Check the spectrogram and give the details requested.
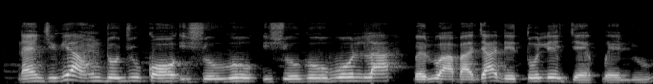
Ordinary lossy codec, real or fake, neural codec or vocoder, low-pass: none; fake; vocoder, 22.05 kHz, 80 mel bands, WaveNeXt; 7.2 kHz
